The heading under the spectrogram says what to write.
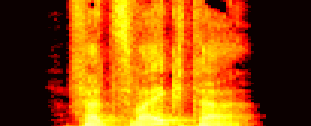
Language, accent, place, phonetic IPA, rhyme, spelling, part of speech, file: German, Germany, Berlin, [fɛɐ̯ˈt͡svaɪ̯ktɐ], -aɪ̯ktɐ, verzweigter, adjective, De-verzweigter.ogg
- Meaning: inflection of verzweigt: 1. strong/mixed nominative masculine singular 2. strong genitive/dative feminine singular 3. strong genitive plural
